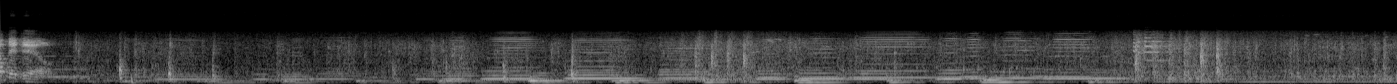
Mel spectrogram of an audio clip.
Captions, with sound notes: When that gold rush starts it doesn't matter what they tell. (ominous music playing) (knocking on door)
